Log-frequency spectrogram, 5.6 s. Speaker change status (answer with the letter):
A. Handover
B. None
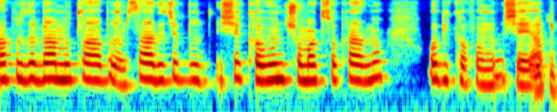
A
